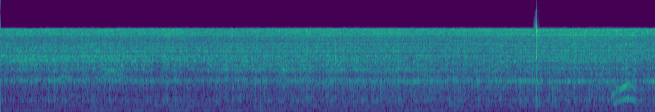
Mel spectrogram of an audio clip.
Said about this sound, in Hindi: तो जी अब जो है मैंने सब्ज़ मिर्च डाल दिया घी में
